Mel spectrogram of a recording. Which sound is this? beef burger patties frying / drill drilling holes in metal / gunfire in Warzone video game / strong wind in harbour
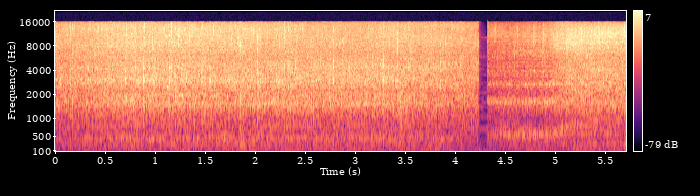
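beef burger patties frying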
